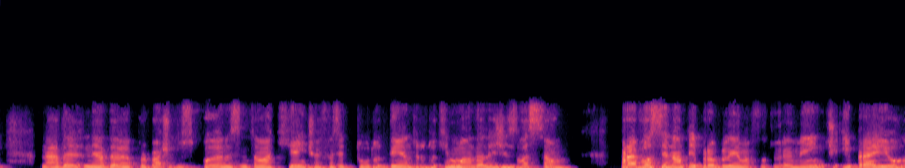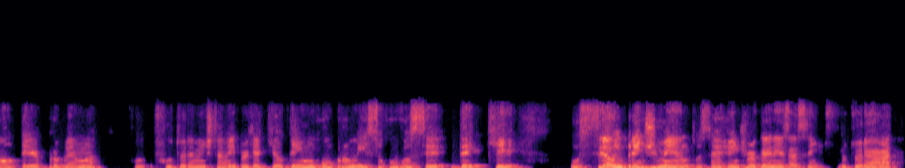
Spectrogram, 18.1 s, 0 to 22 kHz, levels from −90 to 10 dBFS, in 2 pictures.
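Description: Nothing's wrong with this speech clip: it has simply come through an ordinary Opus call connection with the high end trimmed at around 8 kHz, as that kind of path normally does.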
